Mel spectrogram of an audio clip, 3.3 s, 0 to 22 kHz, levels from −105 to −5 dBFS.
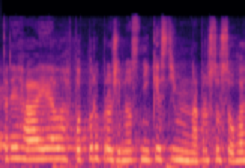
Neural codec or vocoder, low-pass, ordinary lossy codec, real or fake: none; 14.4 kHz; MP3, 96 kbps; real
